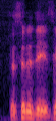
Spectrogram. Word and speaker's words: Thucydides: Am I pronouncing him correctly, by the way? – Thucydides, yep.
